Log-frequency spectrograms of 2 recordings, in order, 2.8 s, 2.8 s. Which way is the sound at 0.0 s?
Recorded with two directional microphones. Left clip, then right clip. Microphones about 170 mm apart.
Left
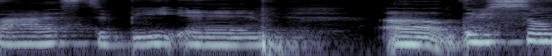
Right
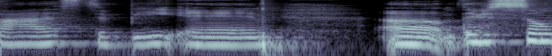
20° right (ahead or behind).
